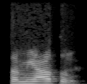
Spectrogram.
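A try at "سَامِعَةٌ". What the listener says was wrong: মাশাআল্লাহ।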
